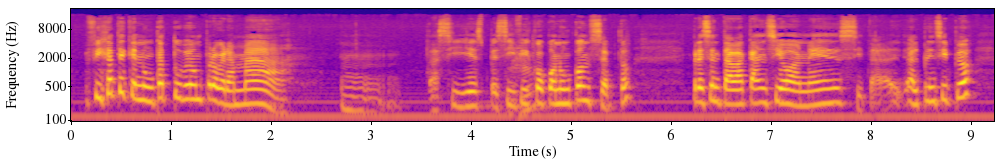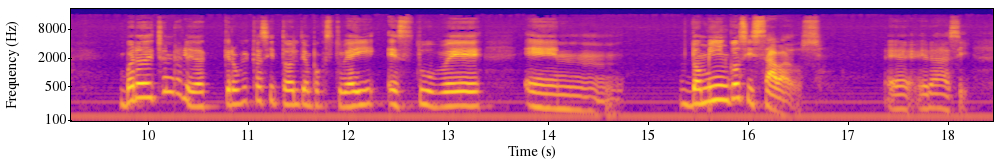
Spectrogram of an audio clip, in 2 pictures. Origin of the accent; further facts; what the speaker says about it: Saltillo, Coahuila, Mexico; Soy de aquí de Saltillo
